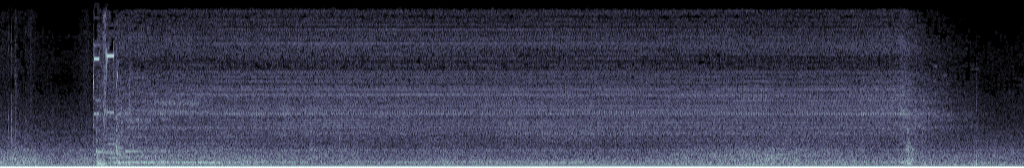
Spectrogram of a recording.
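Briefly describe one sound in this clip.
A lift platform whirs steadily as it rises.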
